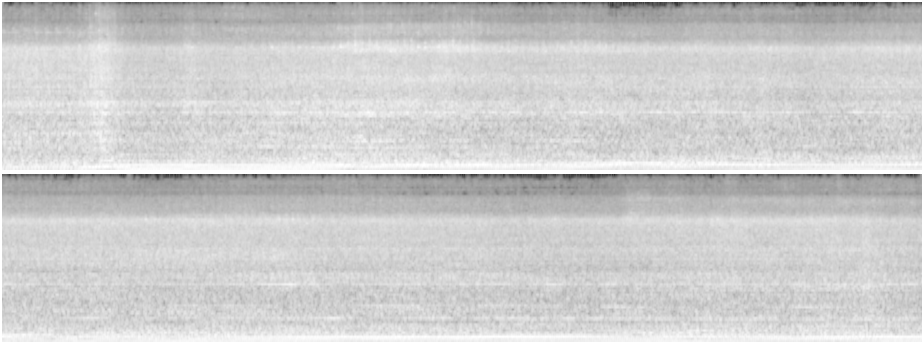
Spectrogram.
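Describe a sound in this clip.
A skid-steer loader engine drones and revs nearby.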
